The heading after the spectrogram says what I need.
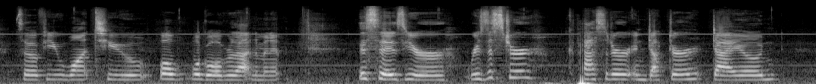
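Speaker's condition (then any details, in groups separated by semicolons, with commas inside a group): No condition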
